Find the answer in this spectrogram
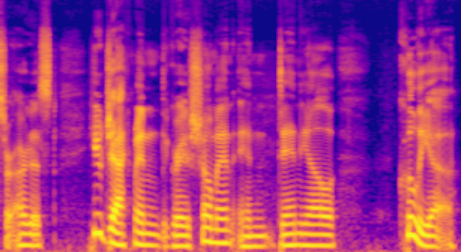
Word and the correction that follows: Kaluuya: Am I pronouncing that right? Kaluuya. So. Kaluuya. Kaluuya.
